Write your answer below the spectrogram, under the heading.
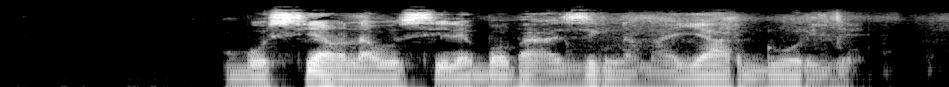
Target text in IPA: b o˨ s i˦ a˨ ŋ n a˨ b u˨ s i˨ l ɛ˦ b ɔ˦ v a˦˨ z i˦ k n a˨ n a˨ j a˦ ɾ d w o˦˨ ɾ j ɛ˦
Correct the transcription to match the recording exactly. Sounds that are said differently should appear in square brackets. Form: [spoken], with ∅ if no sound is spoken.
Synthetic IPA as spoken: b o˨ s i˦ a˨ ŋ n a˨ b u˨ s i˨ l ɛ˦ b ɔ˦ [b] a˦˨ z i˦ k n a˨ [m] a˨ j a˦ ɾ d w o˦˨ ɾ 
